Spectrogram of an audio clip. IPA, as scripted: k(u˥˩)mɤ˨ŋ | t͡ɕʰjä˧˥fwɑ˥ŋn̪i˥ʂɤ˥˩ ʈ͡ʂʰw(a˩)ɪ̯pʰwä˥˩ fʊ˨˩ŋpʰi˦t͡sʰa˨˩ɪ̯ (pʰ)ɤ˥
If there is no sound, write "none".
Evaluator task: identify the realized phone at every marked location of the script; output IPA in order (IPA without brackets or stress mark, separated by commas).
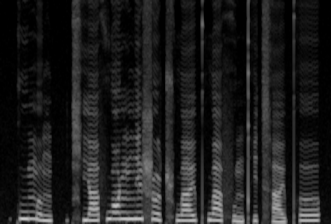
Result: u˥, a˧˥, pʰ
